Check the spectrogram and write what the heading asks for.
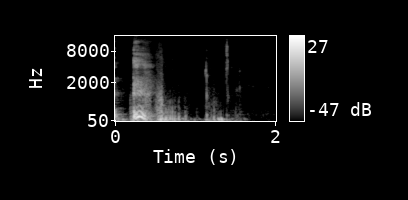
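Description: A man's short laugh into a close microphone: one brief chuckle right at the start, then a couple of faint clicks.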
